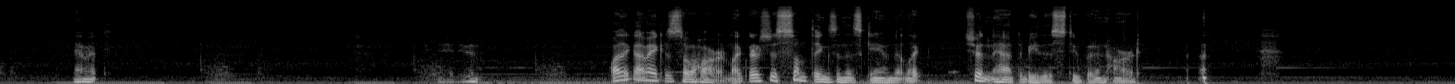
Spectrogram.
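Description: An excavator engine rumbles low and steadily.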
